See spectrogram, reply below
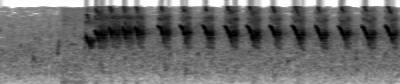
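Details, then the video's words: White-rumped shama singing for a training master: after a brief low thump, a rapid series of high, slurred downward notes, evenly spaced about five per second, bright and loud throughout. "masteran murai batu bikin murai anda istimewa dan jadi raja disetiap gantangan"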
